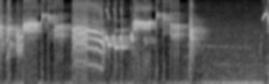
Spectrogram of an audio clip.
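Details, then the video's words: Long-tailed shrike singing, used as tutor song for teaching young shrikes: a dense, loud run of varied notes, with rich harmonic whistles, buzzy chatter and sharp rising chips crowding together with few pauses. "Burung Cendet Gacor full masteran cocok untuk masteran cendet muda Belajar Bunyi"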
